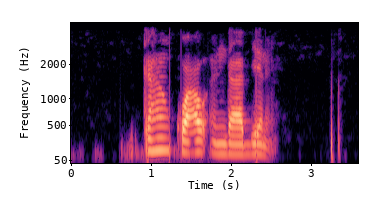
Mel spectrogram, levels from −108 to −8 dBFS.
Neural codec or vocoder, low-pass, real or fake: none; 3.6 kHz; real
